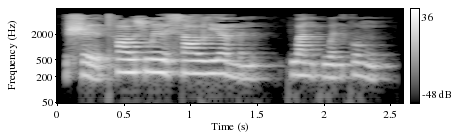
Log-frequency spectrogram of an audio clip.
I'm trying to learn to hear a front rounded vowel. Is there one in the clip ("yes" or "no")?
no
